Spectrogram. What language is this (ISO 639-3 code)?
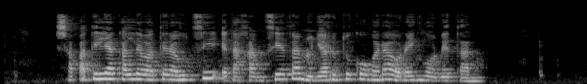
eus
